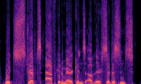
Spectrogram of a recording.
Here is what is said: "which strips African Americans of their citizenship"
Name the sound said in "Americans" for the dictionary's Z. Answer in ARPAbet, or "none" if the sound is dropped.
Z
